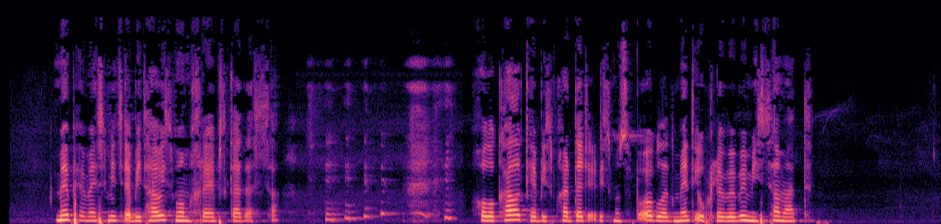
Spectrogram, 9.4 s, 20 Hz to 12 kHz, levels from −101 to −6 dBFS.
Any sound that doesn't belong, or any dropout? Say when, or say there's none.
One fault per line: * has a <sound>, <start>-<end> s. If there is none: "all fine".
* has a laugh, 3.1-4.6 s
